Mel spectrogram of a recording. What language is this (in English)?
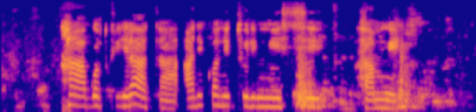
Kinyarwanda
